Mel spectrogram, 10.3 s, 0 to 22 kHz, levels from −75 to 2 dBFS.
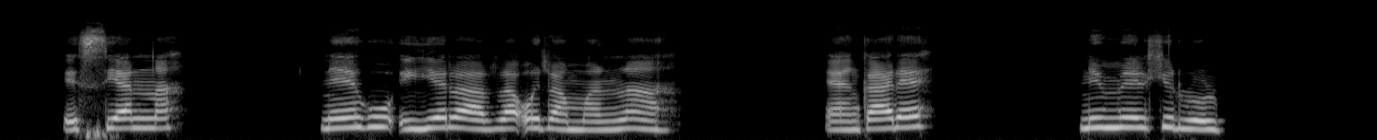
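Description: No technical faults are audible in this speech.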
